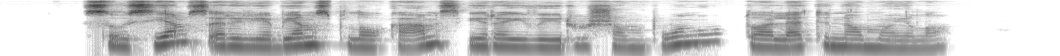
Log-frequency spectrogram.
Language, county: Lithuanian, Marijampolė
